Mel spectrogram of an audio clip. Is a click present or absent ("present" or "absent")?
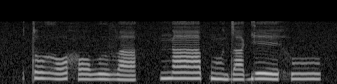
absent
